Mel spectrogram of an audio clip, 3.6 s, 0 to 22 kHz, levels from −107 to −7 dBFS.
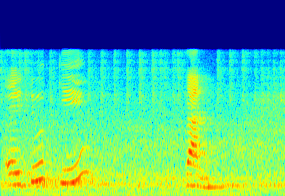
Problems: constant background noise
